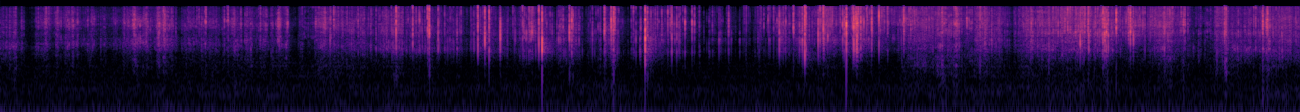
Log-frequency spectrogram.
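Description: A bare hand crushes and crumbles a handful of brittle, dark red dried rose petals between its fingers and palm, above a pile of petal fragments. The result is a dense, bright crackling and crinkling, scattered with many sharp, dry snaps that die away instantly.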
